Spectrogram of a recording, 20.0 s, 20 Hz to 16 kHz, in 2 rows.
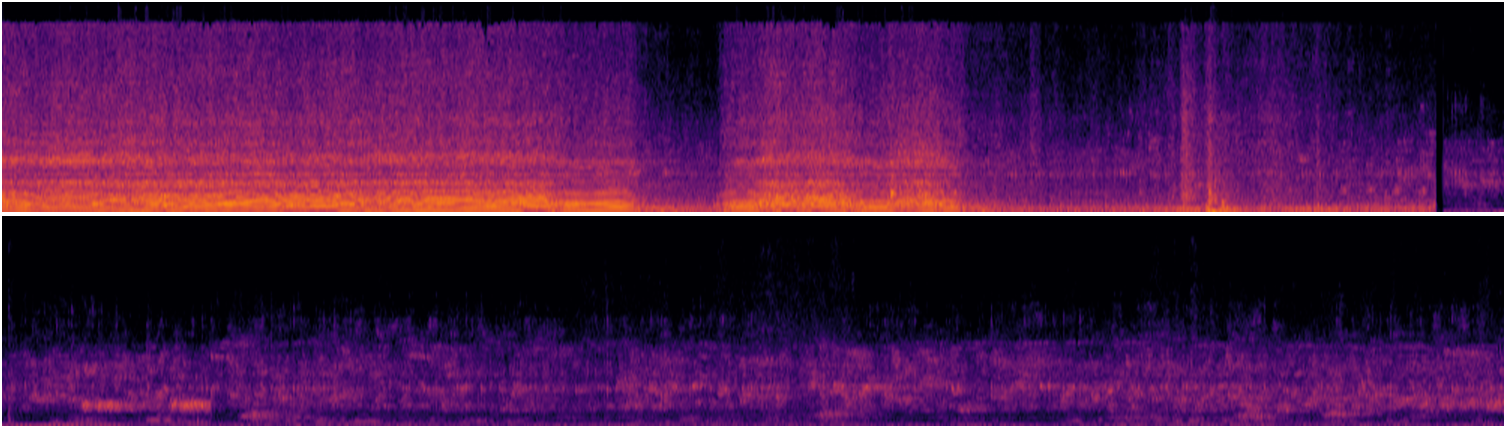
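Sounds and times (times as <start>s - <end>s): chainsaw running: 0.0s - 9.6s
bird squawks: 10.4s - 12.1s.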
